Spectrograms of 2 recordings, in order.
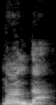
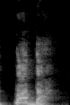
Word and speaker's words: Panda: En fait, c'est Panda. Mais vous savez que le N ne se dit pas en langue Bété. Voilà, les Bété, ils ne peuvent pas prononcer le N. C'est toujours A. Ils n'ont pas pu dire Panda, ils ont dit Pada.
